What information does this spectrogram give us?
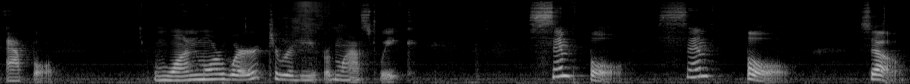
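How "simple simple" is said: simple said as sim-ple; syllable demo. Shown as a demonstration. Teacher modelling simple for the class. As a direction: split simple into two beats. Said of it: "we're going to say that word".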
